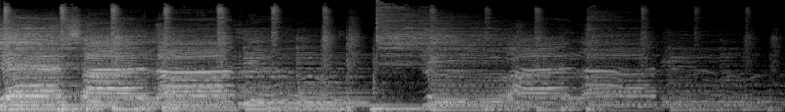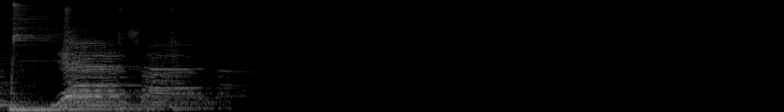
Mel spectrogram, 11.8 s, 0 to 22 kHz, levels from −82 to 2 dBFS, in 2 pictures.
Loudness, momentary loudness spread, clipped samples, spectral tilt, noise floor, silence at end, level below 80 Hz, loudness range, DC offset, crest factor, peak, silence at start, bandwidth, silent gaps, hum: -26 LUFS; 23 LU; under 0.1%; -5 dB/octave; under -90 dBFS; 4.7 s; -44 dBFS; 24 LU; under 0.1%; 22 dB; -6 dBFS; 0 s; 19.5 kHz; none; none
